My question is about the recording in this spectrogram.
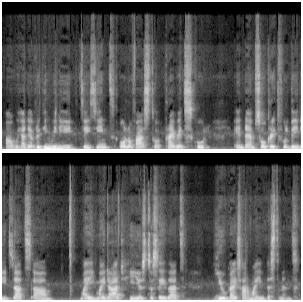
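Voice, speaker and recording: A woman's voice: lowish voice, steady tone, normal speed, a little hiss or hum, rough recording. A woman, a guest telling her story earnestly over a video call in a casual interview. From Ethiopia. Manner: earnest, laughs between phrases. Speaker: guest, online entrepreneur.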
